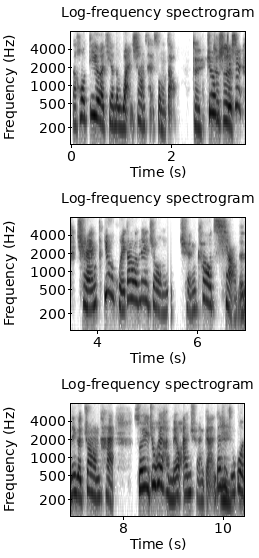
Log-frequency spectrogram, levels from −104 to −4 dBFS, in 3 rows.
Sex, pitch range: female, 225-305 Hz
